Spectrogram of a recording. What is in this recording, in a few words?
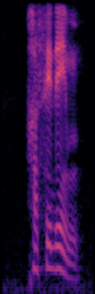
"Hasidim", Hebrew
